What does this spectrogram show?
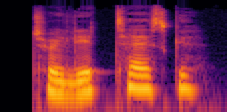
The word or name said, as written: TOILETTASKER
